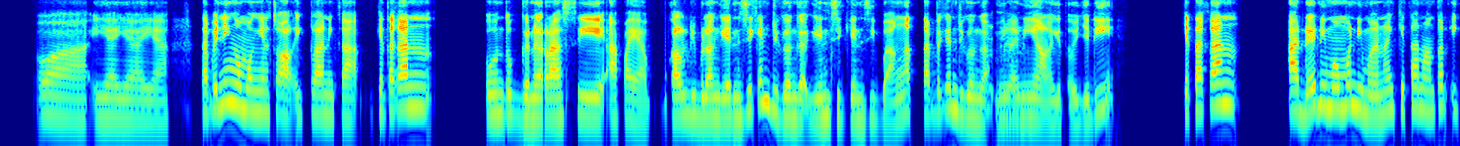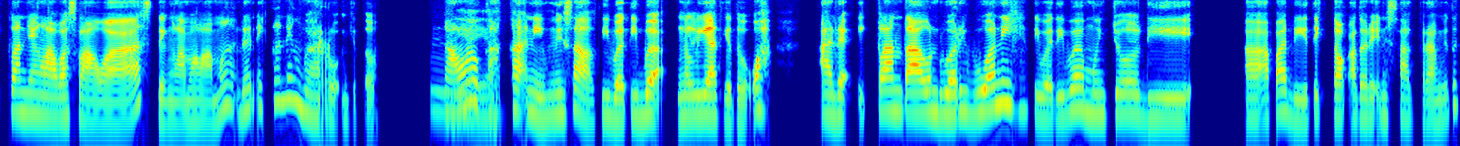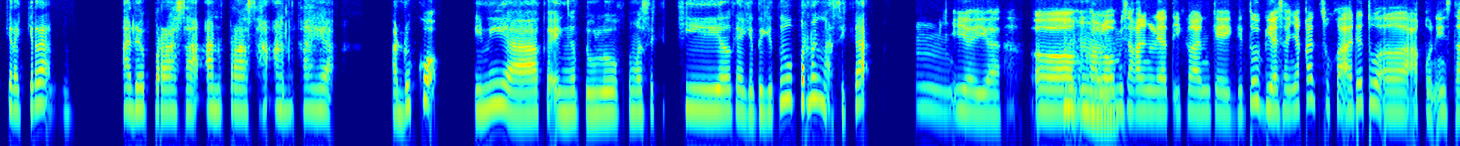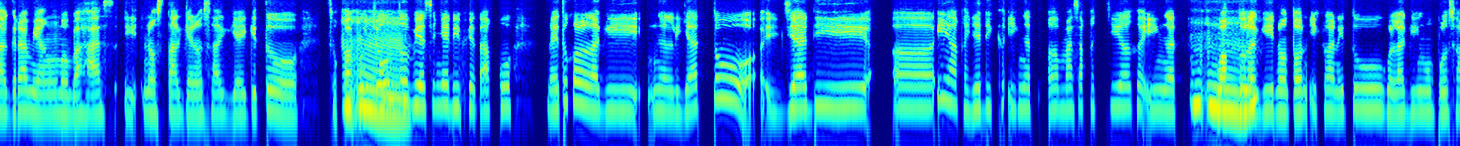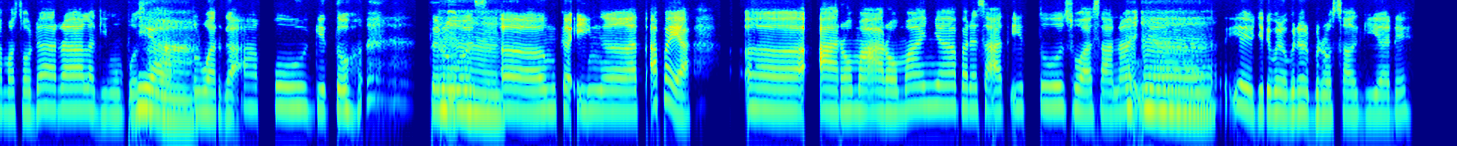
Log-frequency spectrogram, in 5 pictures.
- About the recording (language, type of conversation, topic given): Indonesian, podcast, Jingle iklan lawas mana yang masih nempel di kepala?
- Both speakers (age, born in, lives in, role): 25-29, Indonesia, Indonesia, guest; 25-29, Indonesia, Indonesia, host
- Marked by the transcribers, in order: in English: "feed"; chuckle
